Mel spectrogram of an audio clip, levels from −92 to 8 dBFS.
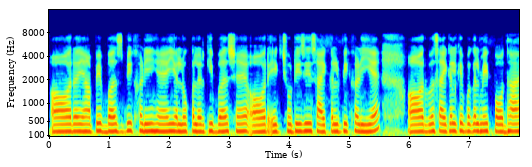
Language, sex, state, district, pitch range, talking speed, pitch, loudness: Hindi, female, Uttar Pradesh, Jyotiba Phule Nagar, 200-210 Hz, 215 wpm, 205 Hz, -11 LUFS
